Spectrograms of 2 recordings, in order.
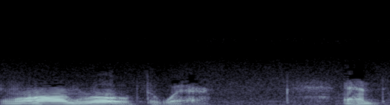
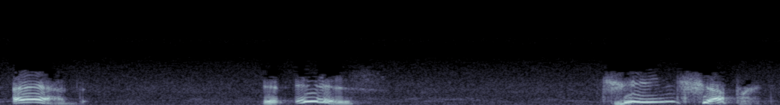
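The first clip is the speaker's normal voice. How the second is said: much higher and louder, with a slow drawn-out name; dramatic teacher reveal; 3 dB louder, slower than usual. Retold or imitated. Teacher revealing the chosen student, high and slow. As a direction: build to the reveal of the winner's name. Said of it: "And she says".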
